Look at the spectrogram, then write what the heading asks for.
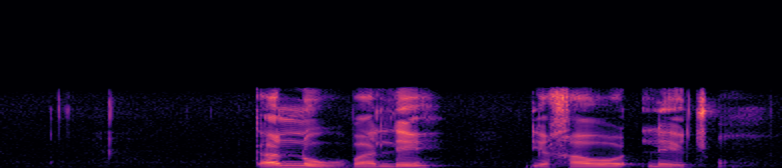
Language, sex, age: Northern Sotho, male, 19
